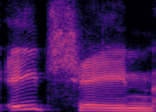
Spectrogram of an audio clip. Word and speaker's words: Achane: Devin Achane, I believe is the way you pronounce that, even though when I just saw the name, I think it would have been Devin Achane.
